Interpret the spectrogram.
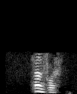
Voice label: Sheriff Dispatch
